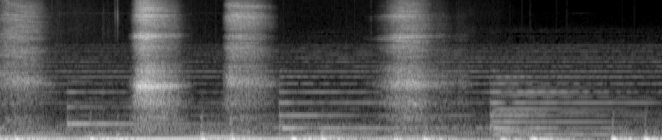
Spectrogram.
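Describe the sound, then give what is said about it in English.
Slow, deep breathing: a few long, airy breaths rise and fall at a calm, even pace over a low, steady sustained tone. “Can you feel me breathing? Yes. That's good. Okay. Can you breathe with me?”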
